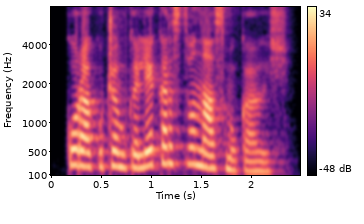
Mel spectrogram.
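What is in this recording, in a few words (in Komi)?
кора кутшӧмкӧ лекарство насмукаысь, Komi, female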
